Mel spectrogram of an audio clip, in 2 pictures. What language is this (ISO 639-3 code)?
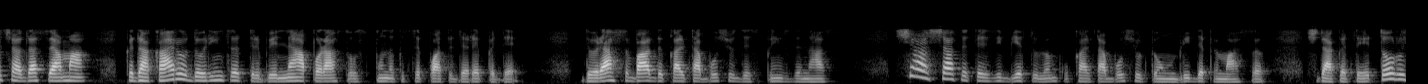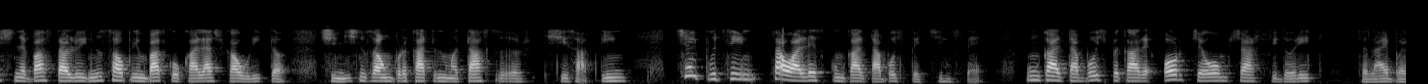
ron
